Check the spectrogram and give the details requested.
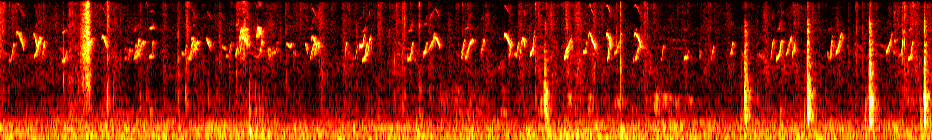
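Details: Hybrid chicks peeping, many short high chirps in quick succession at roughly a hundred and a half per minute, with occasional sharp clicks and a steady low background rumble.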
